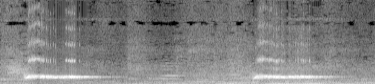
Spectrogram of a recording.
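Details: Singing (manggung) Zebra dove, Guling Murio style from the Muria mountain area of Kudus: a rolling coo starting with a short stutter and trailing off, then a second phrase after a two-second pause, with faint low background hum.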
